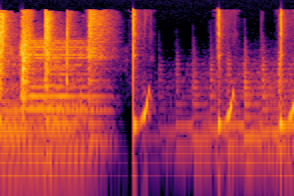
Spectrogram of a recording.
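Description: Background music: one track fades out just under a second in, and a new electronic track starts with a sharp click and short rising 'bloop' sounds repeating about twice a second.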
